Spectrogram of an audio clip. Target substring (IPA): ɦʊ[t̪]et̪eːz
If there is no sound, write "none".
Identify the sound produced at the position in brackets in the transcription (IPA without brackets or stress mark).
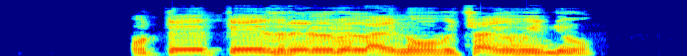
t̪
